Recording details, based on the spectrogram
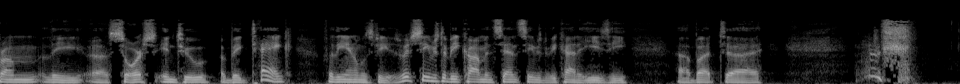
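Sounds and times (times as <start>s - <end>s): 
speech: 0.0s - 7.8s, 8.6s - 9.2s
person sneezing: 8.6s - 9.3s.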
